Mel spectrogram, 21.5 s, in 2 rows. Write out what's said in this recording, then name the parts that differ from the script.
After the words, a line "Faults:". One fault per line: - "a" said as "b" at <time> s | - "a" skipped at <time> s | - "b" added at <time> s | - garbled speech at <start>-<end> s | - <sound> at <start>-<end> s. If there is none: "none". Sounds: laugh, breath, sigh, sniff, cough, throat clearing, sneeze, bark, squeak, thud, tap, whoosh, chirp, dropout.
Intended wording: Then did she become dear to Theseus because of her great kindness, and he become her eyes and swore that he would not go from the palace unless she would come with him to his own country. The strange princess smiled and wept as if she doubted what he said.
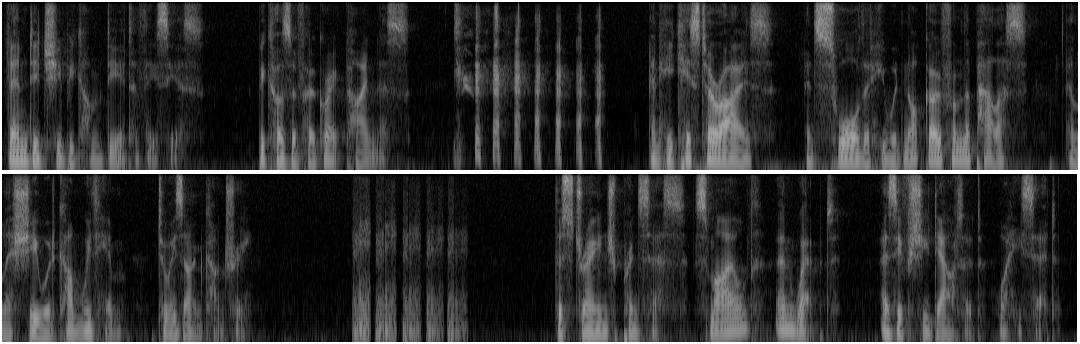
Then did she become dear to Theseus because of her great kindness, and he kissed her eyes and swore that he would not go from the palace unless she would come with him to his own country. The strange princess smiled and wept as if she doubted what he said.
Faults:
- laugh at 4.5-6.0 s
- "become" said as "kissed" at 6.7 s
- laugh at 14.3-15.4 s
